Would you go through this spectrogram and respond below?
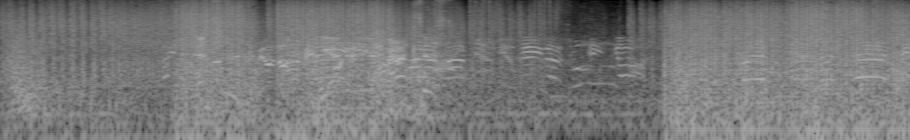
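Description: Machine gun fire from a base MG in a Company of Heroes battle: continuous rattling bursts mixed with other gunfire and explosions, dense and loud throughout with brief lulls.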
